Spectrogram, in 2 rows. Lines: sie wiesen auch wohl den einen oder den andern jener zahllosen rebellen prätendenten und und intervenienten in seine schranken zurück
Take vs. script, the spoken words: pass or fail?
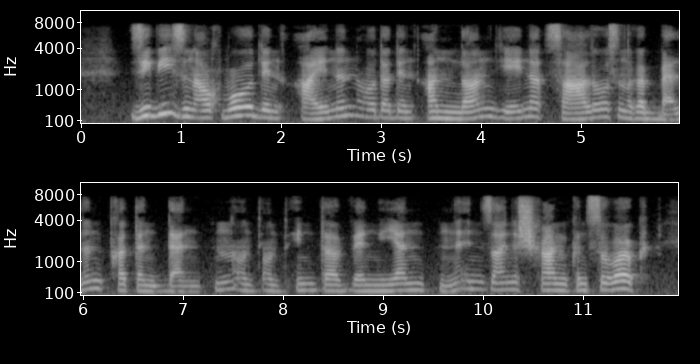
pass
